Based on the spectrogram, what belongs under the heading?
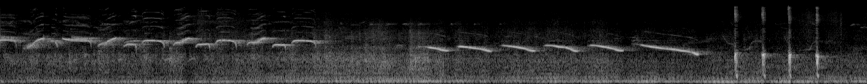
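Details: Chinese hwamei kept as a tame captive bird, singing a run of bouncing whistled notes, then a string of clear descending whistles, ending with several sharp metallic clicks.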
